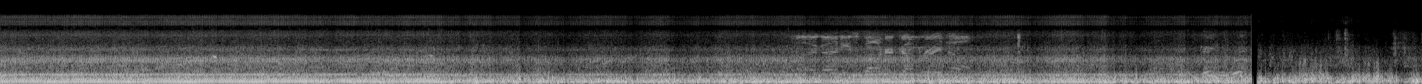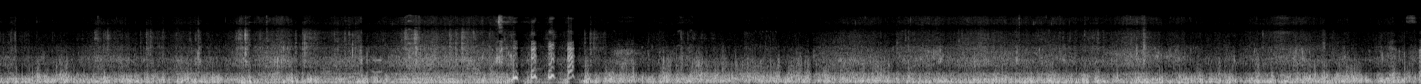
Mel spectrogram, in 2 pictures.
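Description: A sailboat's motor running at a steady pitch, a hum with a constant tone. About twelve seconds in it gives way abruptly to wind rushing over the microphone and water noise, with a few sharp knocks around twenty seconds in.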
